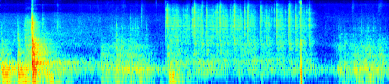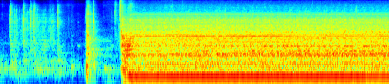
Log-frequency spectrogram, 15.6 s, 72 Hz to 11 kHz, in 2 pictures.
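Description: Clicks and knocks of a metal lathe's tool post and handles being set by hand. About ten seconds in, the Grizzly G0776 lathe starts suddenly and runs steadily with a low hum, its chuck spinning.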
